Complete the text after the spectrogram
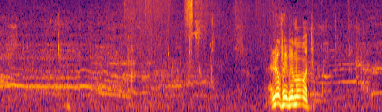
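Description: Footsteps rustle through tall grass and leaves.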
